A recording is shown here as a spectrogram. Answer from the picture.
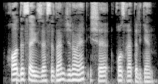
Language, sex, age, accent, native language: Uzbek, male, 12-17, Farg'ona, Uzbek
